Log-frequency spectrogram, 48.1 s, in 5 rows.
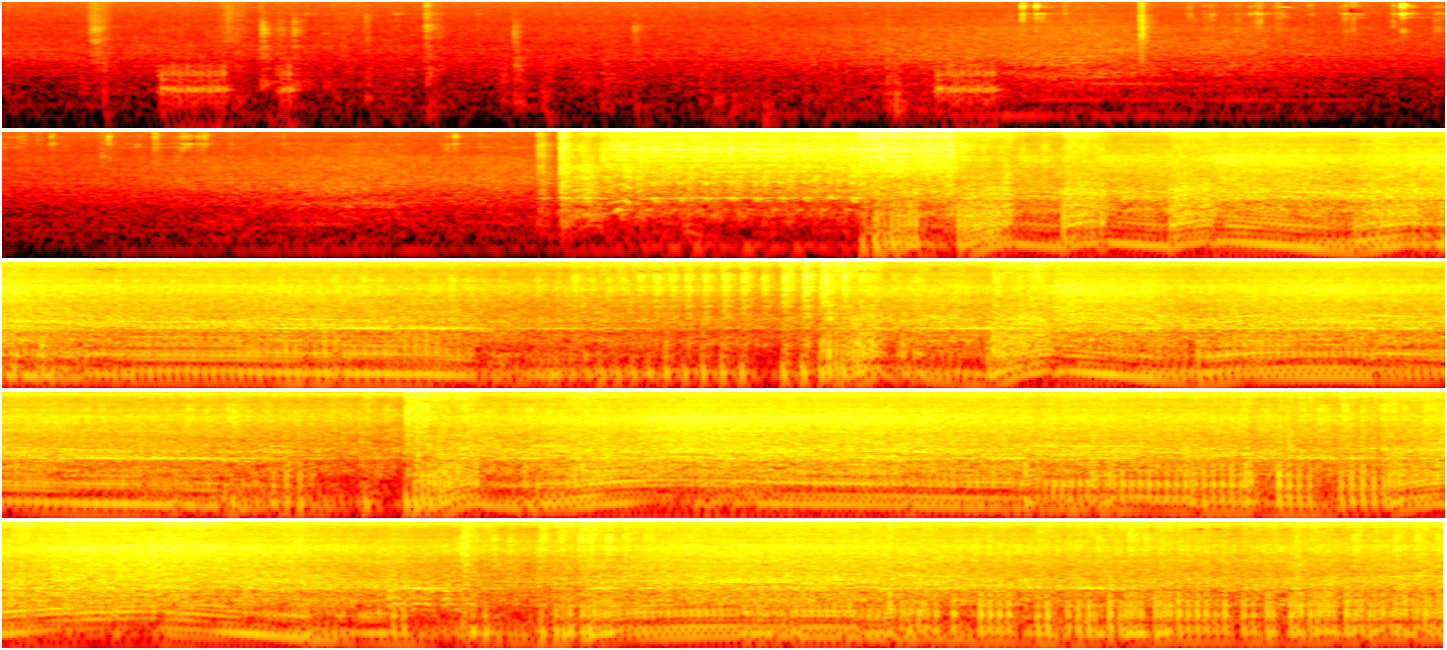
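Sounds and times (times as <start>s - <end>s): engine cranking and starting: 13.2s - 17.0s, 22.8s - 27.0s, 40.3s - 48.0s
engine idling: 40.3s - 48.0s.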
